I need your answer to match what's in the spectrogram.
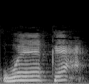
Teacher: والقاف اخر درجات التفخيم، واقع والعين دائما مرقق.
